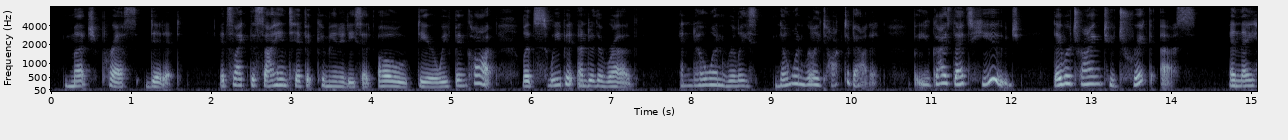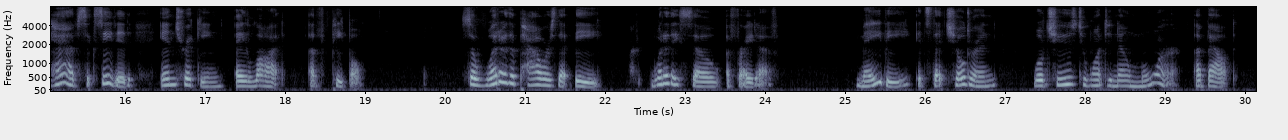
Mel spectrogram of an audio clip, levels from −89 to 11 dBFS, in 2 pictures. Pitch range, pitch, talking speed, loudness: 185-245 Hz, 210 Hz, 155 wpm, -28 LUFS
